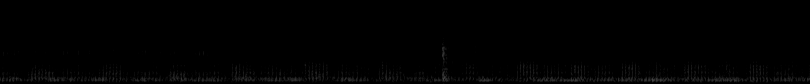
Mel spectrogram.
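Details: A cat's continuous low purr, an even, throbbing rumble pulsing in a steady rhythm from start to finish, soft and intimate, with one brief sharp click near the middle.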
